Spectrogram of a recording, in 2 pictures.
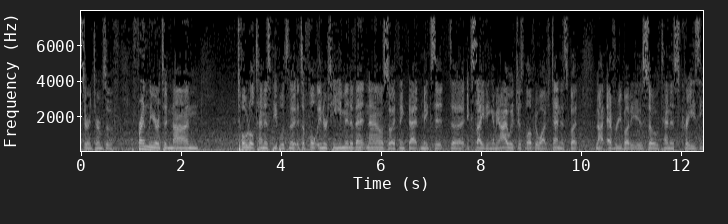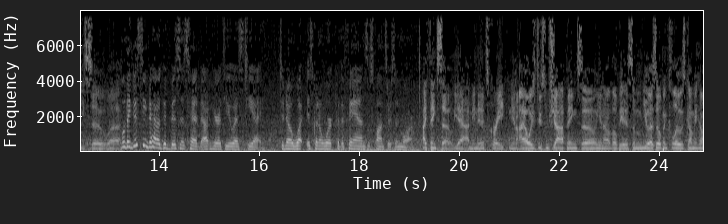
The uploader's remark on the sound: Live from the 2016 US Tennis Open.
